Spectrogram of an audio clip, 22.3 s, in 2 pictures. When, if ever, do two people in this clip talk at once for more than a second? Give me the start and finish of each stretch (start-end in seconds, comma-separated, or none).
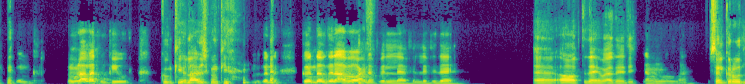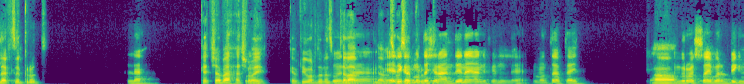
16.1-17.7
